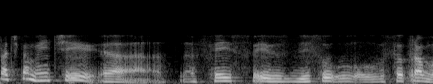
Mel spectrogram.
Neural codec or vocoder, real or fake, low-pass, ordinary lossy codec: none; real; 7.2 kHz; AAC, 16 kbps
